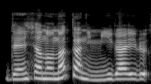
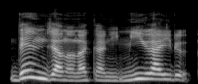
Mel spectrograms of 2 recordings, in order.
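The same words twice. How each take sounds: First: Said in the usual way. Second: 電車の中に身がいる said slowly, 電 stressed; slow deliberate repeat. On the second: Shown as a demonstration. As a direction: spell it out slowly, hitting 電. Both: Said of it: "これは。".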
